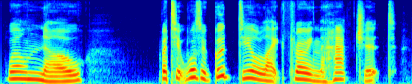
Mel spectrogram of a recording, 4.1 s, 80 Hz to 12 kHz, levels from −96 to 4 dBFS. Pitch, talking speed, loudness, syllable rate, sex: 210 Hz, 175 wpm, -17 LUFS, 4.4 syllables/s, female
